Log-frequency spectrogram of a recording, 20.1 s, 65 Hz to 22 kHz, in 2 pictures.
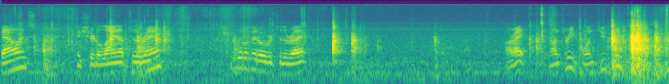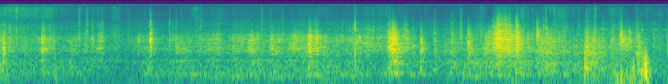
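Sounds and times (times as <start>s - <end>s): dolly wheels rumbling on metal ramp: 0.0s - 5.6s, 8.8s - 20.0s
knocks and clanks: 0.3s - 1.0s, 5.0s - 5.6s, 7.9s - 20.0s
footsteps on metal ramp: 9.3s - 20.0s.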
